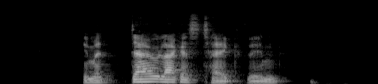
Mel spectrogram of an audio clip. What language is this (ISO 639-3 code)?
cor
